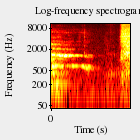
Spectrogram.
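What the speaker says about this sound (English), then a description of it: "sorry about the cat noise, by the way" A house cat gives one short, fairly faint meow that wavers and slides downward, followed by a brief hiss of noise, all within a second.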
